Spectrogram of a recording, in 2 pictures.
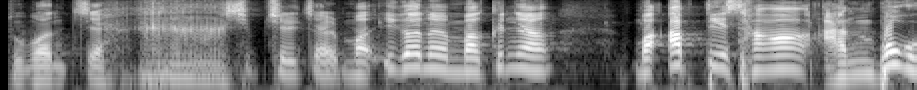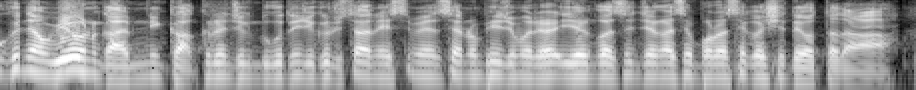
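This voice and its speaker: Middle-aged pastor guy, rattles through his sermon super fast, pitched high, acts out stories loud, dry close mic. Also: vocal fry, no room sound. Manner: animated storytelling, acts out quoted voices and shouts. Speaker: senior pastor. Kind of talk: lively sermon. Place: church sanctuary.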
